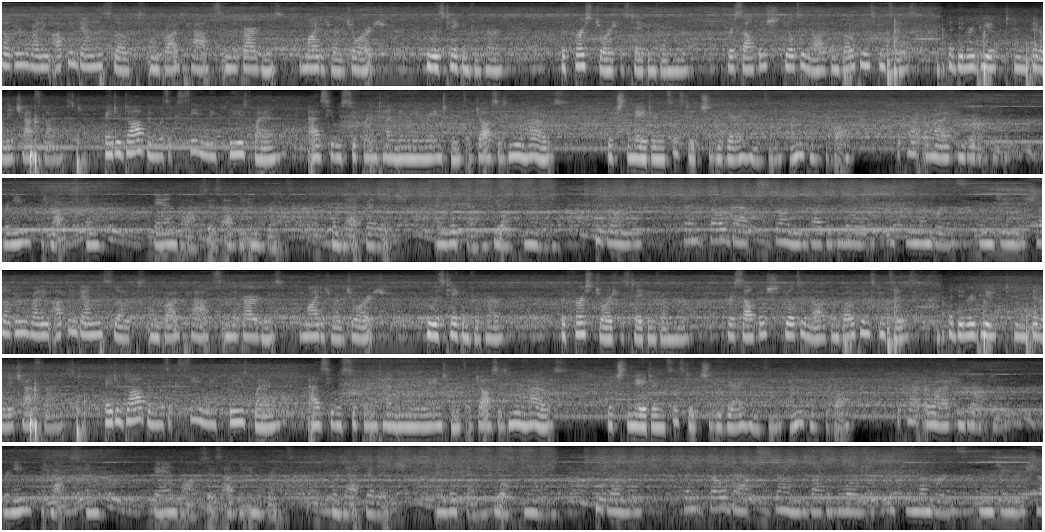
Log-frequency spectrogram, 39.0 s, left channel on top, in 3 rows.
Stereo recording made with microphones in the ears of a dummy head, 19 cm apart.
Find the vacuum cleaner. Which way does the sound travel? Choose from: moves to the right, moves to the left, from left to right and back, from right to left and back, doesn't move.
from left to right and back.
